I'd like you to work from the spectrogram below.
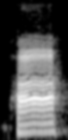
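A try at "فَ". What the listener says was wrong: টান হয়ে যায় কিন্তু টান নেই, ফা দ্রুত, ফা।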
